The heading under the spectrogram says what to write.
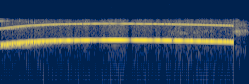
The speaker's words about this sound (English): give you a little bit of that siren right there for a minute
